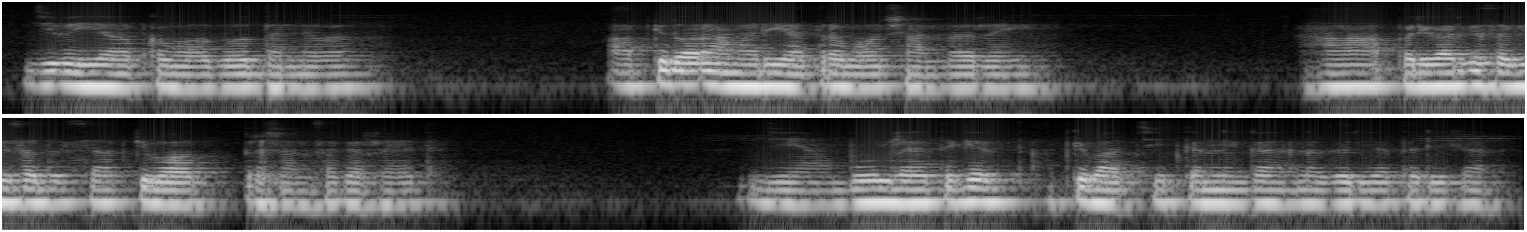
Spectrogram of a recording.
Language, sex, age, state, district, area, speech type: Hindi, male, 18-30, Madhya Pradesh, Bhopal, urban, spontaneous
